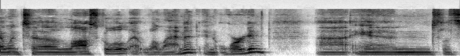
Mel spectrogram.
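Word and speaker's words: Willamette: I went to law school at Wamut in Oregon.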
